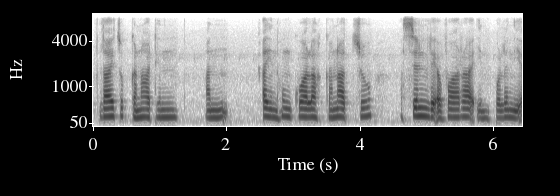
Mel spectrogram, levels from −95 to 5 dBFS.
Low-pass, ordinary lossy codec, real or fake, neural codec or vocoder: 7.2 kHz; none; real; none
